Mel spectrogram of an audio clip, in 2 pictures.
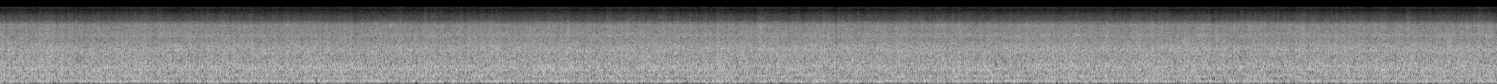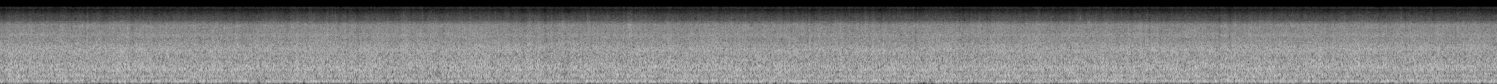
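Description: Heavy rain falling steadily, with water streaming off a roof edge; a dense, unchanging hiss of rain.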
